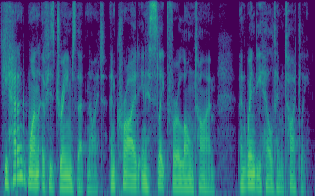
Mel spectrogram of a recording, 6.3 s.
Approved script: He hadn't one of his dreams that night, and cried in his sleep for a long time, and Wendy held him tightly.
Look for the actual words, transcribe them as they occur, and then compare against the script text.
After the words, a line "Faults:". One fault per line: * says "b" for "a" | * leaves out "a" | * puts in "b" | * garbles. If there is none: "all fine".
He hadn't one of his dreams that night, and cried in his sleep for a long time, and Wendy held him tightly.
Faults:
all fine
